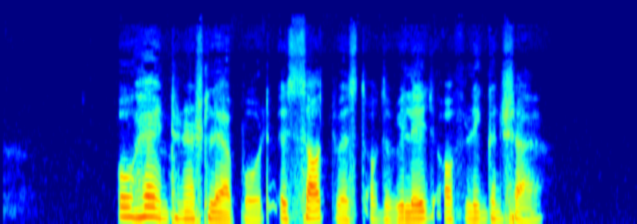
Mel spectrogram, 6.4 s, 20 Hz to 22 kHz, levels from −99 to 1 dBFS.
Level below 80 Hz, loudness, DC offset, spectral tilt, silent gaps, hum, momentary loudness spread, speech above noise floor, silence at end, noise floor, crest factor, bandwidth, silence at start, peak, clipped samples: -58 dBFS; -29 LUFS; under 0.1%; -8.5 dB/octave; none; none; 11 LU; 58 dB; 1 s; -86 dBFS; 20 dB; 13 kHz; 1.2 s; -10 dBFS; under 0.1%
